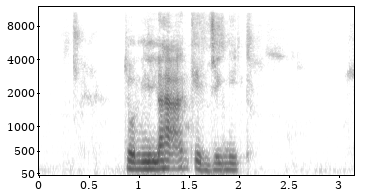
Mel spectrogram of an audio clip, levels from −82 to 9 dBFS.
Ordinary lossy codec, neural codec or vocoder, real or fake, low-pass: Opus, 64 kbps; codec, 24 kHz, 1.5 kbps, HILCodec; fake; 10.8 kHz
